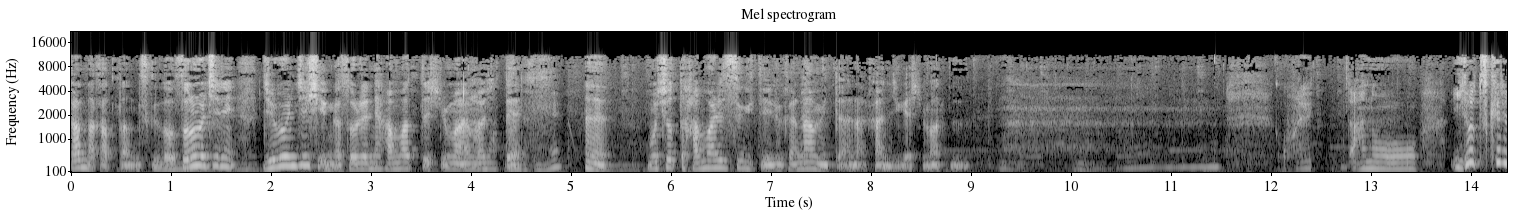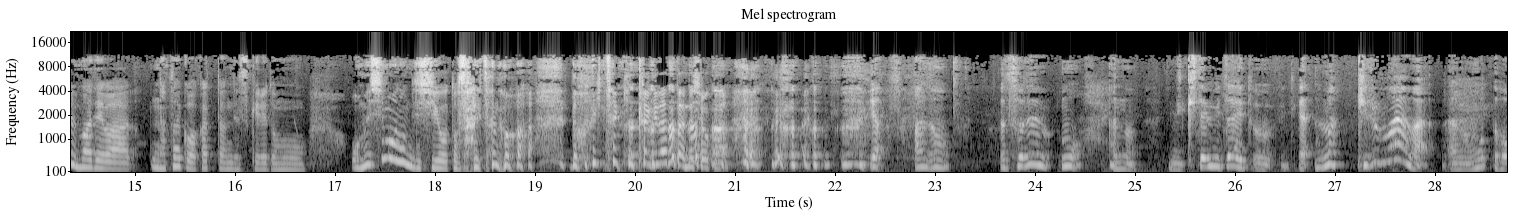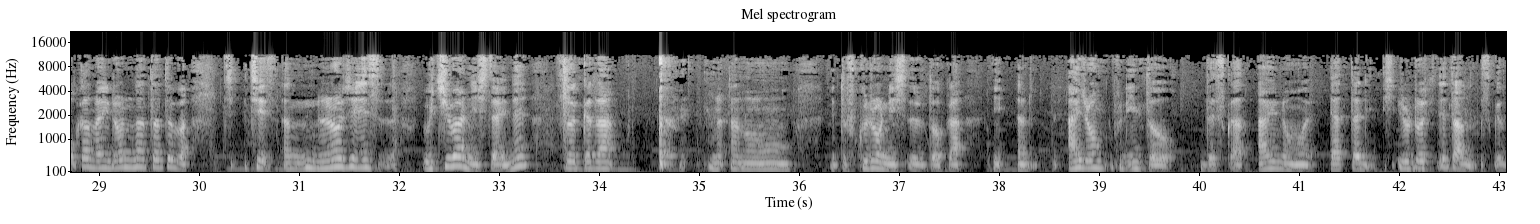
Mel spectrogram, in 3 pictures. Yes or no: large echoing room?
no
